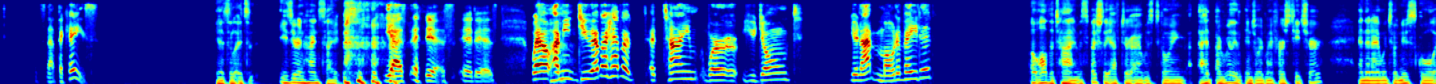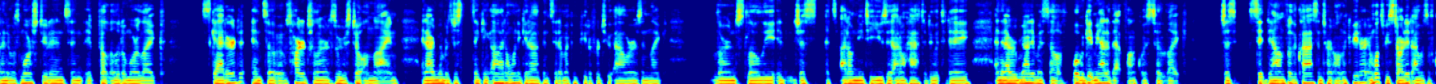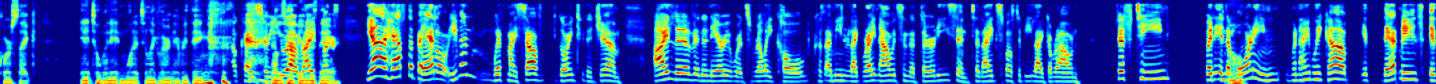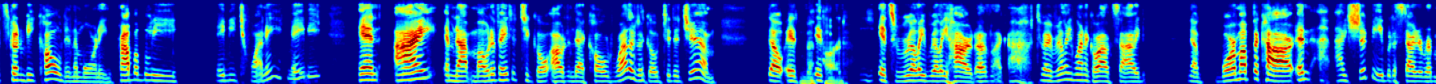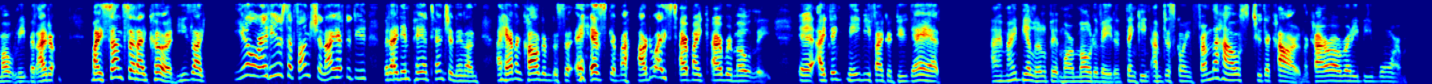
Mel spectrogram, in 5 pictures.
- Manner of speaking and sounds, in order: chuckle; laughing while speaking: "it is"; chuckle; laughing while speaking: "ask"; laughing while speaking: "how do I start my car remotely?"
- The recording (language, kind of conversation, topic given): English, unstructured, What goal have you set that made you really happy?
